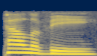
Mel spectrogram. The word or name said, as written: Pahlavi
